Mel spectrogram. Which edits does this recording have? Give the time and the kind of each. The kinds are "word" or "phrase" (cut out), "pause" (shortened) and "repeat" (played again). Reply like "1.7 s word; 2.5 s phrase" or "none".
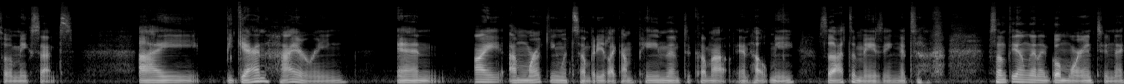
1.3 s pause; 4.7 s word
